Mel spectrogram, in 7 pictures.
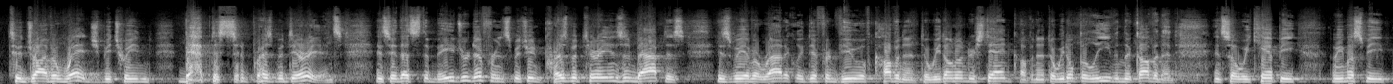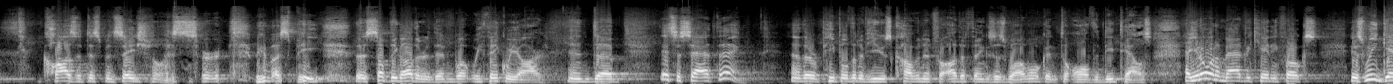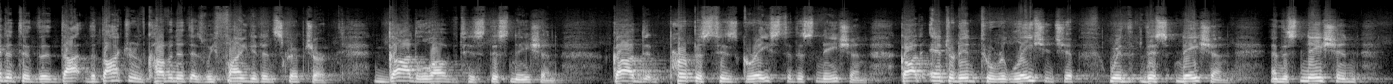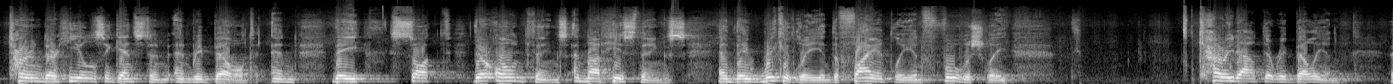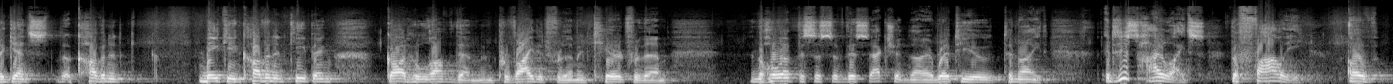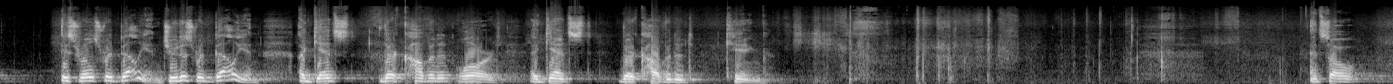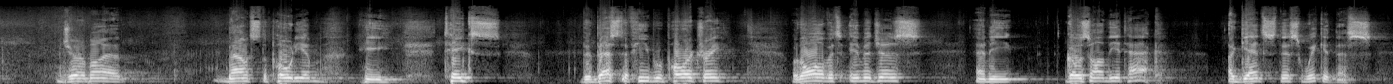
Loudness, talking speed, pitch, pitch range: -10 LUFS, 145 wpm, 140 Hz, 125-150 Hz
